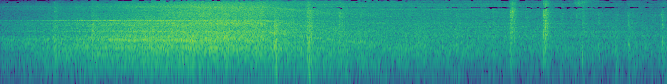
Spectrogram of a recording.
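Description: A train running on nearby track: a swelling rumble with a steady high wheel squeal that cuts off about three and a half seconds in. Then comes a run of sharp clicks, about two a second, as wheels pass over rail joints.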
